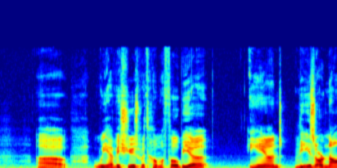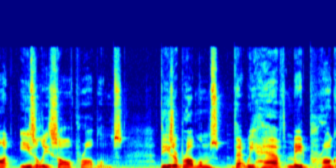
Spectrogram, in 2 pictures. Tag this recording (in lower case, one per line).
speech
